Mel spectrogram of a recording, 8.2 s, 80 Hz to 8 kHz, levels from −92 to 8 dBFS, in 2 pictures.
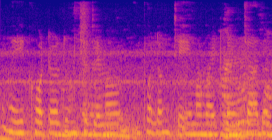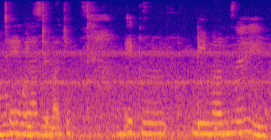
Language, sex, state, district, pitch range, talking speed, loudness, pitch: Gujarati, female, Maharashtra, Mumbai Suburban, 205-230 Hz, 140 wpm, -15 LUFS, 220 Hz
